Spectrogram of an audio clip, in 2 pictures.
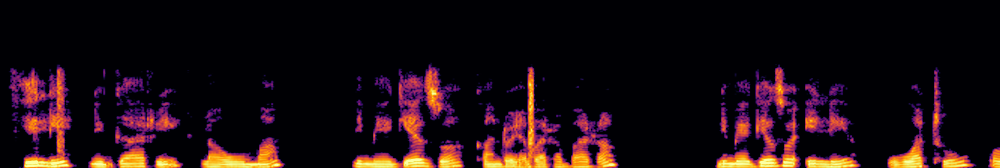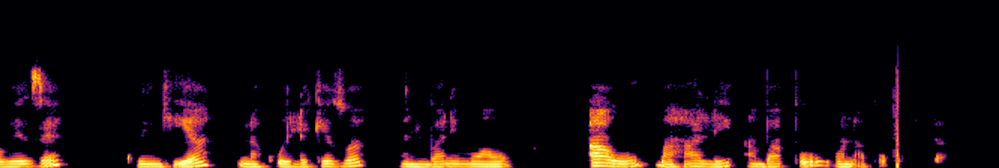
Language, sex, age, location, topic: Swahili, female, 25-35, Nairobi, government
